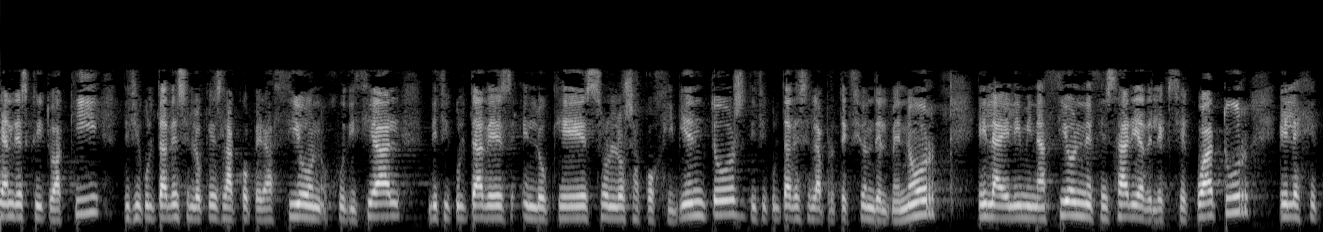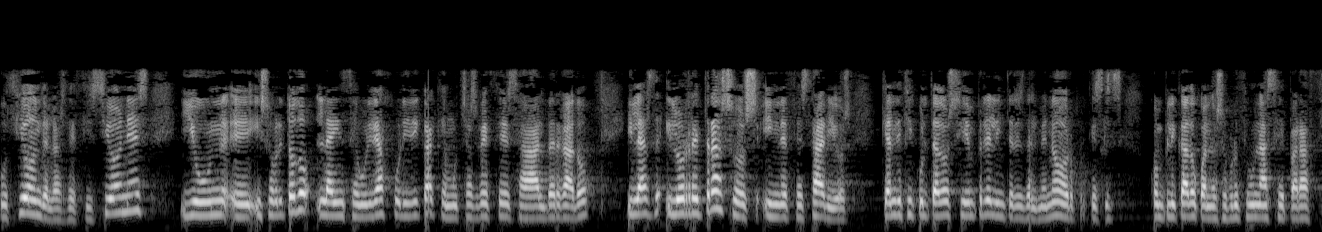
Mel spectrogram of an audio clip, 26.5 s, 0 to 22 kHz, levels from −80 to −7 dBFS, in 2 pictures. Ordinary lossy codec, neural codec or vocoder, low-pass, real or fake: none; none; 7.2 kHz; real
